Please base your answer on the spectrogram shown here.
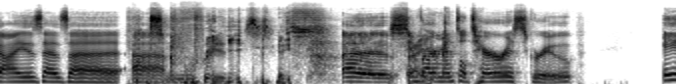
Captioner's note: laughing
